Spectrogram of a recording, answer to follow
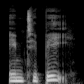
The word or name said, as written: mtb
